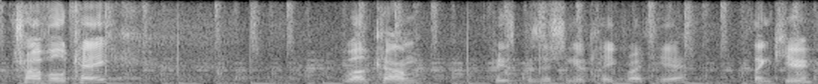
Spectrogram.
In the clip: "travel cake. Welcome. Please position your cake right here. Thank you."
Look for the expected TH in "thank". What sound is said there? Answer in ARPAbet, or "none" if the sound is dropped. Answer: TH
